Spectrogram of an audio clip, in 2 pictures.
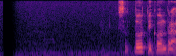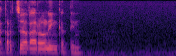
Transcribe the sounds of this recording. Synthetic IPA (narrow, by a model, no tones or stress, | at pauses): sət̪ud̪̥i̤kɔnt̪ɾaʔkərd̥ʒ̥ɔ̤kaɾoliŋkət̪ɪn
